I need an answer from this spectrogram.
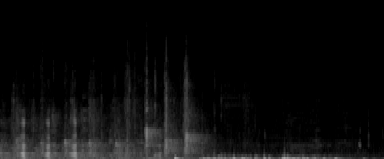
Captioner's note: laughter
